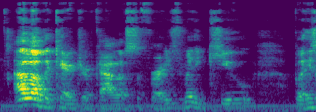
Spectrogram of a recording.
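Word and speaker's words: Calcifer: Calicifer, which is like Lucifer, but with the cow, who helps Howl.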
